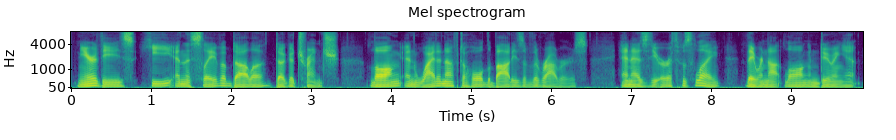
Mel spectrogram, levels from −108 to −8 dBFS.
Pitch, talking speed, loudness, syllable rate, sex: 100 Hz, 205 wpm, -20 LUFS, 4.9 syllables/s, male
